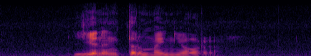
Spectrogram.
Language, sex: Afrikaans, male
